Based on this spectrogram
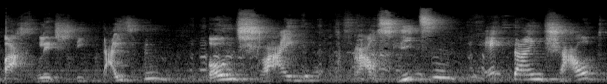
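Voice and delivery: hammed-up fake German accent. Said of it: "I'll speak to you now in fake German".

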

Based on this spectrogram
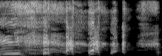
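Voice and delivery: laughter that cracks high, close to crying; high helpless laugh. Real, not acted. Mocking Trump's words, he breaks into high helpless laughter. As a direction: laugh until it squeaks.

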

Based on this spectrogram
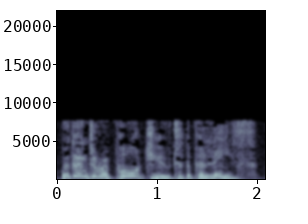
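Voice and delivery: high-pitched threat called out; angry call. A narrator's reading. Woman threatens children from the boat, calling angrily. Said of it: "called the woman".

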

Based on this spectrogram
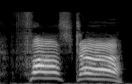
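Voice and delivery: high, loud shout at the broom; urgent shout. Acted. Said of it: "he growled at his nimbus".

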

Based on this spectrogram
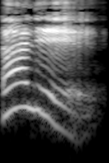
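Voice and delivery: lightly voiced headmistress, hesitant and prim; a hint of a prim school head choosing words; fussy headmistress. Headmistress praises Dolly.

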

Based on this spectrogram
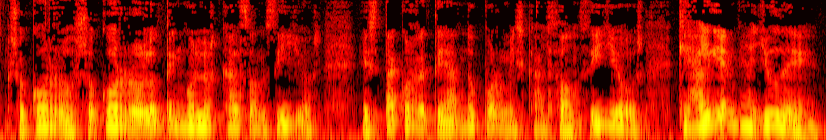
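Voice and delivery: high, frantic cries for help; screaming in fear. Acted. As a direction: shriek for help in panic. Chef panics, mouse in pants.

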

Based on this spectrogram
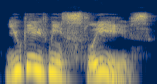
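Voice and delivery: high, slow whiny gripe; slow, high grumble to Tony about his sleeves; mock complaint. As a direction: grumble without real anger. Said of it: "Clint bitched without venom".

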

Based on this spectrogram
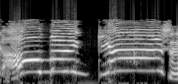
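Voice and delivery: very high, loud, drawn-out wail; hammed-up tearful shriek, stretched long; mock crying wail. Woman on the phone seeing first gray hair, mock wail. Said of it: "I'm sitting there crying".

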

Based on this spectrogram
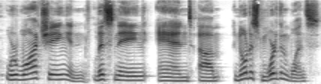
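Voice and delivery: ordinary talk, nothing marked

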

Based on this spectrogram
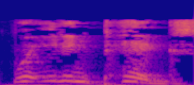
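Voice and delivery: high mock British voice; put-on British accent. Chief's son explaining the meal, put-on British accent. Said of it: "he is British".

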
